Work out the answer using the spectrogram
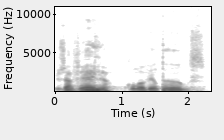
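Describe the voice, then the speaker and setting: A man with a Brazilian Portuguese accent preaching a sermon as a pastor. He reads scripture loudly, then tells the story in a casual, joking tone. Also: low-pitched, little pitch movement, measured pace. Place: church sanctuary. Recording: long church reverb.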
